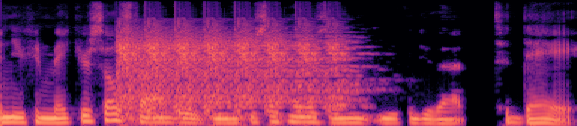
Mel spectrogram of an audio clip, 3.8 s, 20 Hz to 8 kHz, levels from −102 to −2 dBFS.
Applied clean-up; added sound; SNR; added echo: classical method Wiener filter.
